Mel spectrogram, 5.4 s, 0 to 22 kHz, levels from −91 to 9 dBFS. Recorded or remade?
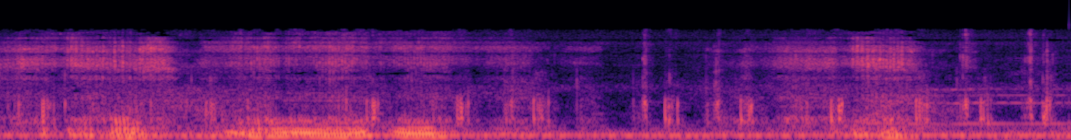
recorded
